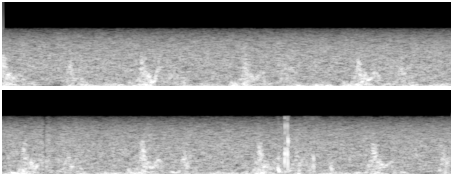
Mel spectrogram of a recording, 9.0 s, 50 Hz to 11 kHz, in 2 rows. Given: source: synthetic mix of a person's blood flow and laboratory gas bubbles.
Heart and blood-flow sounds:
Doppler ultrasound of blood flow; precordium
7.21-7.39 s: bubbles
7.50-7.69 s: bubbles
7.75-7.81 s: bubbles
From the record:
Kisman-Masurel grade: 213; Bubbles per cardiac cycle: several, 3 to 8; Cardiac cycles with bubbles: 1 to 10%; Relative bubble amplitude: loud (0.450 to 0.775); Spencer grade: 1 (occasional bubble signal discernible with the cardiac motion signal, with majority of cardiac periods free of bubbles); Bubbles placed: only in the low amplitude regions of the cardiac cycle

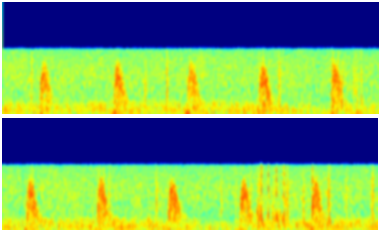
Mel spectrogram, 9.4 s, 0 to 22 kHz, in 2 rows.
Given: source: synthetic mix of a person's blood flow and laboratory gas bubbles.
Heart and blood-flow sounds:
Doppler ultrasound of blood flow; subclavian vein
7.87-8.27 s: bubbles
8.35-8.63 s: bubbles
From the record:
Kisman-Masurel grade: 213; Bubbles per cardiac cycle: several, 3 to 8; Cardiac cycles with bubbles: 1 to 10%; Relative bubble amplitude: loud (0.450 to 0.775); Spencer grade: 1 (occasional bubble signal discernible with the cardiac motion signal, with majority of cardiac periods free of bubbles); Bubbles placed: anywhere in the cardiac cycle

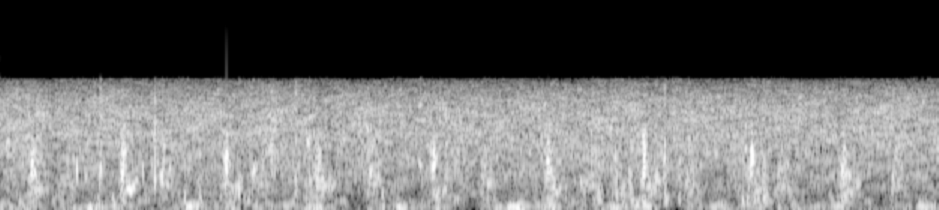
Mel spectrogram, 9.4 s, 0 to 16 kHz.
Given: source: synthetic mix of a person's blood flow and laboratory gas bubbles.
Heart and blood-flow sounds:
Doppler ultrasound of blood flow; precordium
0.74-0.81 s: bubbles
0.85-0.89 s: bubbles
0.95-1.06 s: bubbles
1.40-1.67 s: bubbles
1.76-1.90 s: bubbles
1.96-2.15 s: bubbles
2.36-2.45 s: bubbles
2.93-3.00 s: bubbles
3.04-3.17 s: bubbles
4.19-4.26 s: bubbles
5.89-6.37 s: bubbles
6.54-6.71 s: bubbles
6.76-6.84 s: bubbles
7.35-7.75 s: bubbles
From the record:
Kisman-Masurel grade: 222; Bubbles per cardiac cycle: several, 3 to 8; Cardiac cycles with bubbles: 10 to 50%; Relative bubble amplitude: moderate (0.250 to 0.450); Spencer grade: 2 (many but less than half of the cardiac periods contain bubble signals, singularly or in groups); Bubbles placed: anywhere in the cardiac cycle

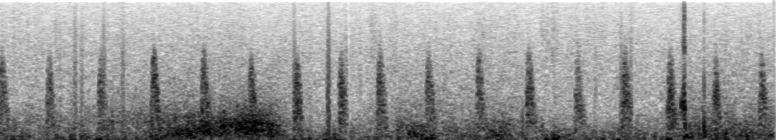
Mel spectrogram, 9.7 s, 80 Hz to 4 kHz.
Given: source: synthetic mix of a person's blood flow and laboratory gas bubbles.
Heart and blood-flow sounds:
Doppler ultrasound of blood flow; subclavian vein
8.52-8.68 s: bubbles
8.81-8.89 s: bubbles
From the record:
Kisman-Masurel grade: 122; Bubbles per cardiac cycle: 1 to 2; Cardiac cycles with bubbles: 10 to 50%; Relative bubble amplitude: moderate (0.250 to 0.450); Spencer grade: 2 (many but less than half of the cardiac periods contain bubble signals, singularly or in groups); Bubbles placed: anywhere in the cardiac cycle

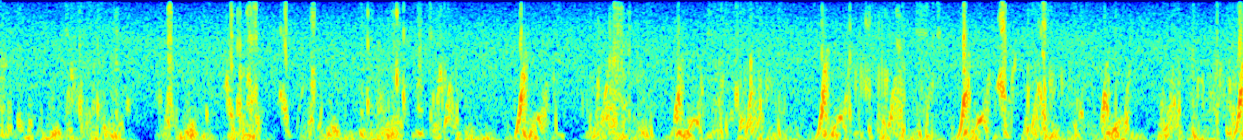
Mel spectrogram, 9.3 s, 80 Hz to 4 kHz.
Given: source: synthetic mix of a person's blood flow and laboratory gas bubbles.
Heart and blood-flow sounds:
Doppler ultrasound of blood flow; precordium
0.00-0.22 s: bubbles
0.48-0.99 s: bubbles
1.17-1.34 s: bubbles
1.51-1.60 s: bubbles
1.68-2.00 s: bubbles
2.04-2.37 s: bubbles
2.66-3.06 s: bubbles
3.10-3.42 s: bubbles
4.13-4.21 s: bubbles
4.35-4.93 s: bubbles
5.30-6.04 s: bubbles
6.34-6.83 s: bubbles
6.86-7.07 s: bubbles
7.46-7.63 s: bubbles
7.67-8.21 s: bubbles
8.68-8.85 s: bubbles
8.90-9.33 s: bubbles
From the record:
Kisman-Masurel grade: 342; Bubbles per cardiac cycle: rolling drumbeat, 9 or more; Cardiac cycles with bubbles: 100%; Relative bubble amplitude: moderate (0.250 to 0.450); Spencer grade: 3 (all of the cardiac periods contain showers or single bubble signals, but not dominating or overriding the cardiac motion signals); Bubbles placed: only in the low amplitude regions of the cardiac cycle

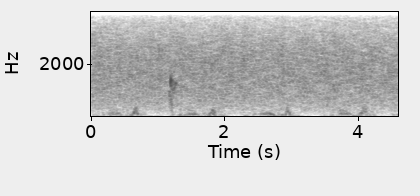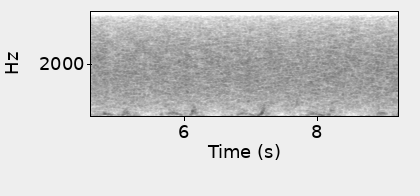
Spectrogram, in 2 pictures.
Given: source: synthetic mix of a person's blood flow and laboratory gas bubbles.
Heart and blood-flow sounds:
Doppler ultrasound of blood flow; precordium
1.14-1.30 s: bubbles
From the record:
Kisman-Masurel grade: 113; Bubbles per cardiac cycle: 1 to 2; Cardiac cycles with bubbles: 1 to 10%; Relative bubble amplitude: loud (0.450 to 0.775); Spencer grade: 1 (occasional bubble signal discernible with the cardiac motion signal, with majority of cardiac periods free of bubbles); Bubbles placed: anywhere in the cardiac cycle

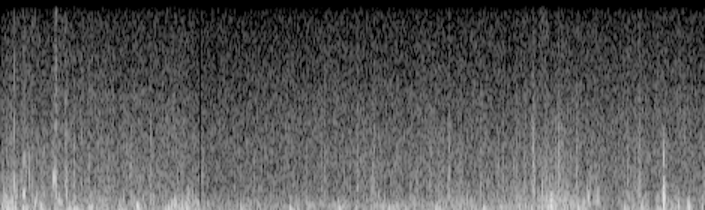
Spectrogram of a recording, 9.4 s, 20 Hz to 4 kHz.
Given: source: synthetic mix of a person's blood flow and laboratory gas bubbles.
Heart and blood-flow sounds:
Doppler ultrasound of blood flow; subclavian vein
0.14-0.53 s: bubbles
0.67-0.91 s: bubbles
7.17-7.36 s: bubbles
7.81-8.02 s: bubbles
From the record:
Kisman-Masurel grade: 221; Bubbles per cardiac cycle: several, 3 to 8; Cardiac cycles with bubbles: 10 to 50%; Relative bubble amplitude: barely perceptible (0.100 to 0.250); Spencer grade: 2 (many but less than half of the cardiac periods contain bubble signals, singularly or in groups); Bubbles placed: anywhere in the cardiac cycle

